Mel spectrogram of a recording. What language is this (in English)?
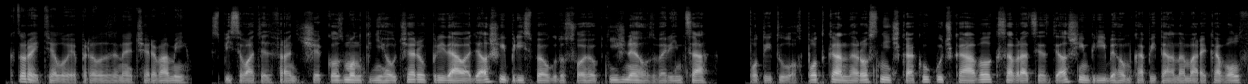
Slovak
